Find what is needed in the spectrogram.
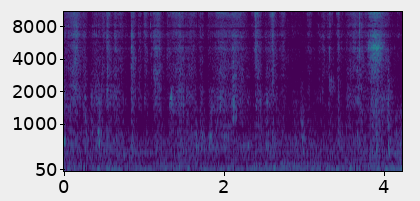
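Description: Faint, irregular rubbing and scratching of a car's front wheel and tyre being wiped and scrubbed by hand.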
